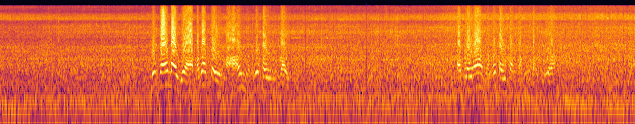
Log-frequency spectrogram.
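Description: Wind buffets loudly against a moving motorbike.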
